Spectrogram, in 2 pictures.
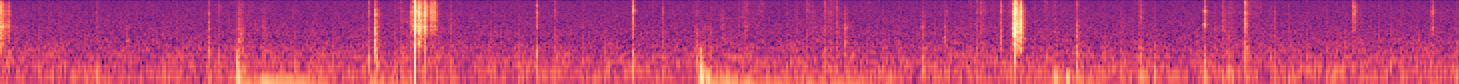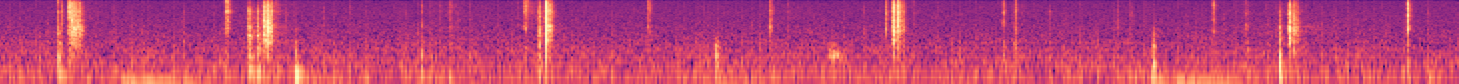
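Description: Hobby nippers snipping plastic model-kit parts off the runner: about eight sharp snips a few seconds apart, with softer clicks and taps between.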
